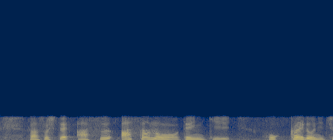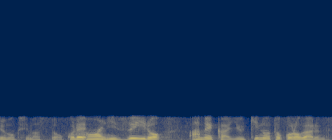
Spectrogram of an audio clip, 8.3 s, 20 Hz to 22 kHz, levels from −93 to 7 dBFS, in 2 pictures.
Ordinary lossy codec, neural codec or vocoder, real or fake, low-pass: Opus, 16 kbps; none; real; 3.6 kHz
